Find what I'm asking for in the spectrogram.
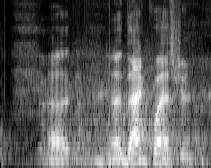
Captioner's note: audience laughs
